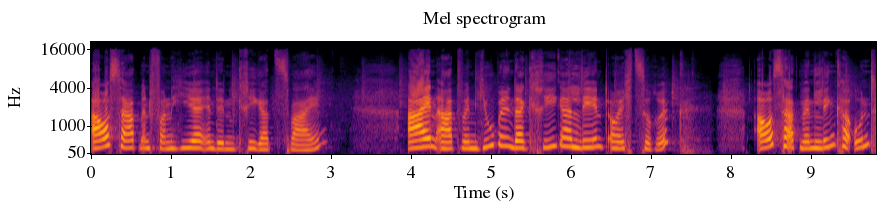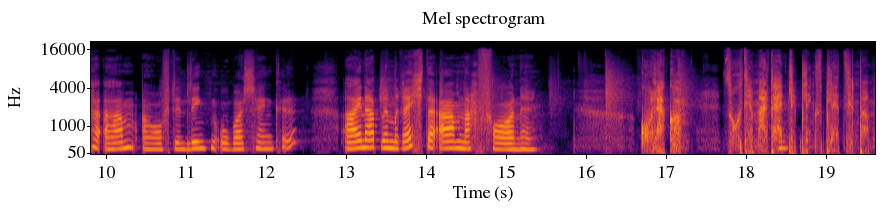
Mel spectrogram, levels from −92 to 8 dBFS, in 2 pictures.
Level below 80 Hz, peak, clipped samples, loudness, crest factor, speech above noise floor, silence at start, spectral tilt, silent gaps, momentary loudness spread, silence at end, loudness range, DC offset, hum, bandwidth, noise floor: -50 dBFS; -2 dBFS; under 0.1%; -19 LUFS; 18 dB; 33 dB; 0 s; -4.5 dB/octave; none; 13 LU; 0 s; 5 LU; under 0.1%; none; 16.5 kHz; -52 dBFS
